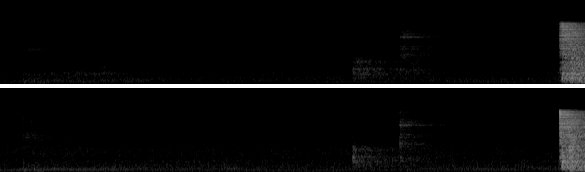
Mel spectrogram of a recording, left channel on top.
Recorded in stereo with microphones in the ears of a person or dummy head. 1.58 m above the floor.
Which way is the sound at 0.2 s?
50° right (ahead or behind).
